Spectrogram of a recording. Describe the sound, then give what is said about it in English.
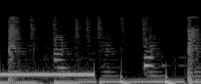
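Telephone ringback from a call to a Sprint mobile number that goes unanswered: a steady electronic tone holds for about a second, then gives way to short, stepped electronic tones, with no voices. “So I'm just calling this Target girl over and over and over.”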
